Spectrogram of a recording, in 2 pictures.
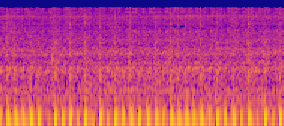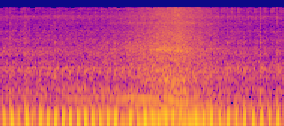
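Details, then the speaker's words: Jupiter Z motorcycle after repair for idle that kept dying and weak power on climbs: even single-cylinder idle holding steady without hunting or stalling; idle now back to normal. "tapi di sini untuk motornya dalam keadaan langsam ini sudah mulai normal lagi"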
